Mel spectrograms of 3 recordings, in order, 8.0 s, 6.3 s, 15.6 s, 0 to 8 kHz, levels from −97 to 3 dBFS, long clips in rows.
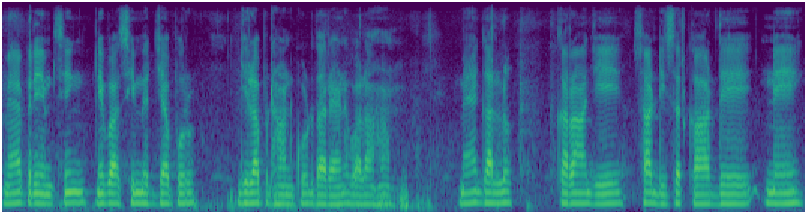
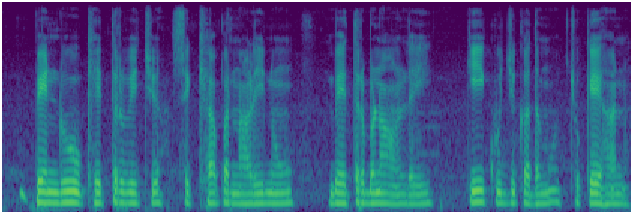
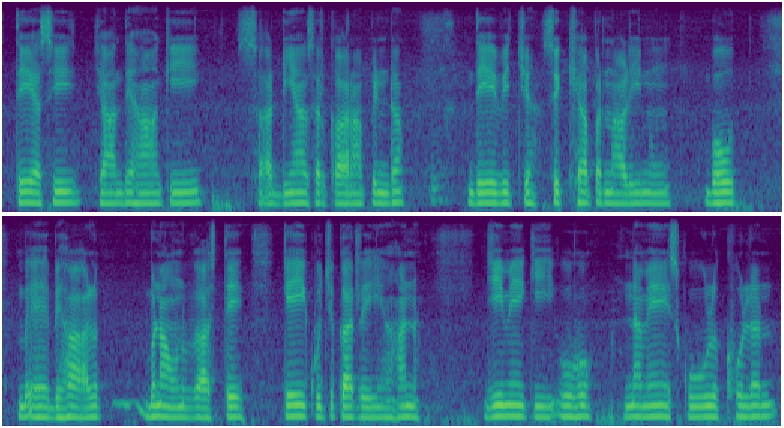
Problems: constant background noise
